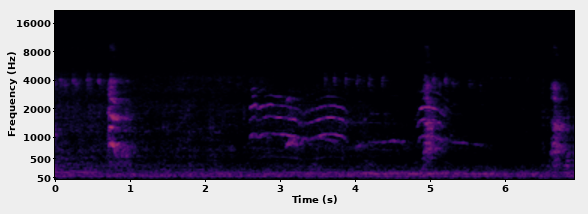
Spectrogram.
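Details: Blind kitten on a wooden ironwood bridge, Jalan Kolonel Sugiono, Kuala Kapuas, Central Kalimantan, November 2019; a wavering, slightly rising meow, then a shorter mew, separated by sharp taps and steady low hum.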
